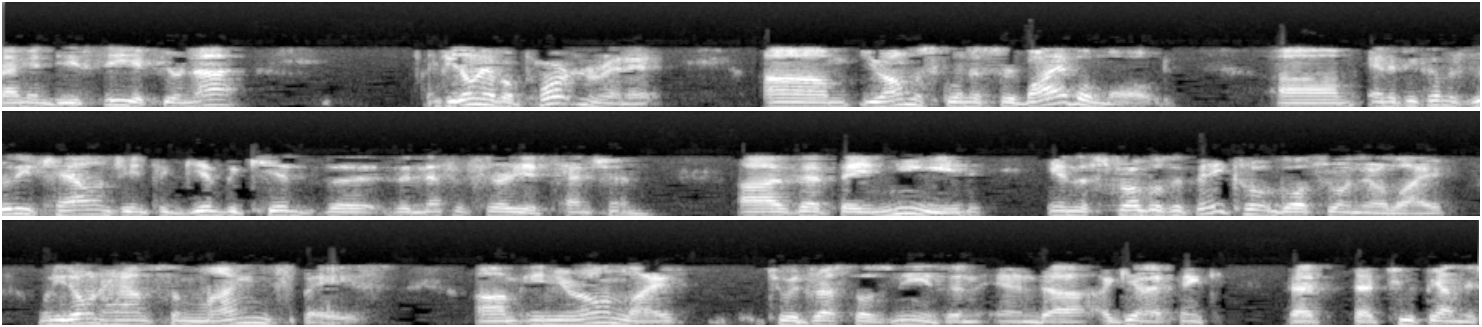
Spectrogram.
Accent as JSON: {"language": "English", "region": "Wisconsin", "country": "United States", "said": "I come from Wisconsin"}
